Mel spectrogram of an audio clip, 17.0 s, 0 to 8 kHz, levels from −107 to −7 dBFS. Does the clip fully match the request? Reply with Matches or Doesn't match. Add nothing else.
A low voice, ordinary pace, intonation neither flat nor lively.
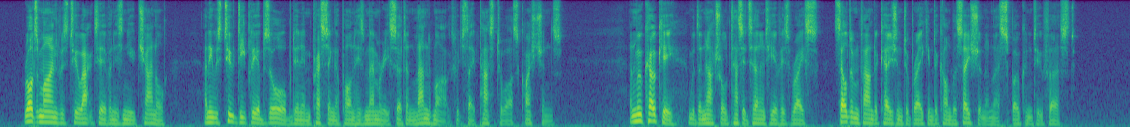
Matches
